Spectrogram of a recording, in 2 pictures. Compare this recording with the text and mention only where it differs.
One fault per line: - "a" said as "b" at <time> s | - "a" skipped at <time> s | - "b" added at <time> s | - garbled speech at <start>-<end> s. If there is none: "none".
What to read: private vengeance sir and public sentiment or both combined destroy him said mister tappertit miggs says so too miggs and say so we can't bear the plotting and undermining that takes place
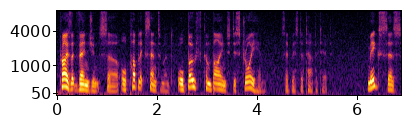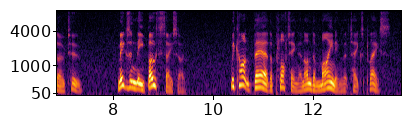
- "and" said as "or" at 1.3 s
- "me both" added at 8.5 s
